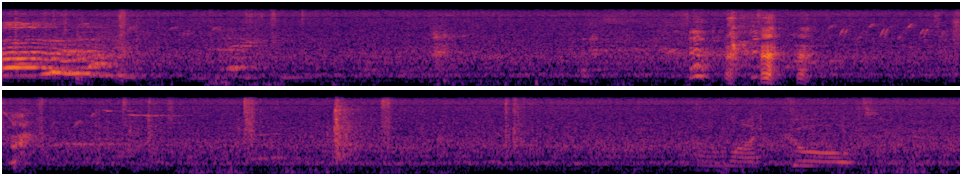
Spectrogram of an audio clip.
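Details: A new swarm of bees being put into an empty hive by a beekeeper: a steady, dense hum of many bees, with brief knocks and clicks from handling and a voice near the start and end.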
